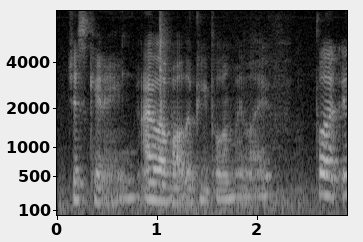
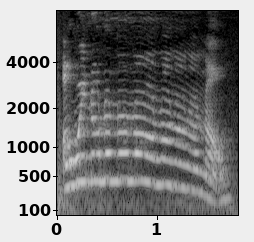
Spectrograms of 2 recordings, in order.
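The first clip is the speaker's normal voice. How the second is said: sudden alarm; 9 semitones higher, 5 dB louder, faster than usual. Real, not acted. Suddenly remembers forgotten step.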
